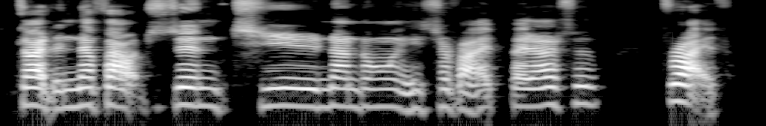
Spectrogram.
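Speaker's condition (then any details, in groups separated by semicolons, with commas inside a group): Cerebral palsy; affects speech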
